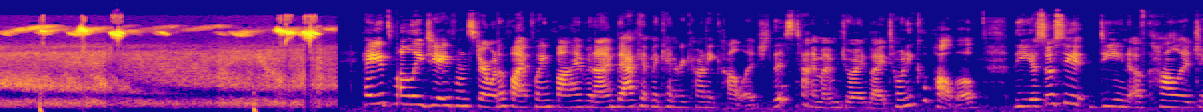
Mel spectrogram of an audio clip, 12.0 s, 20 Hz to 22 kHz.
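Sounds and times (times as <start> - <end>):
noisy intro sting with chirps: 0.0 - 3.4
woman speaking: 3.6 - 12.0.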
